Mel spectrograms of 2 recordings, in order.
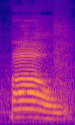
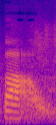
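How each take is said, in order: First: The pitch stays level in the middle. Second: The pitch stays low throughout. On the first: "Bau dengan nada datar" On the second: "Dengan nada rendah"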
